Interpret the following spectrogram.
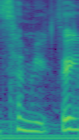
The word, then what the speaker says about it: Samyuktha: I've I'm I've said that name wrong every single time I've said it. wreck. Oh, it's starring Dhanush and Samyuktha. You were right.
